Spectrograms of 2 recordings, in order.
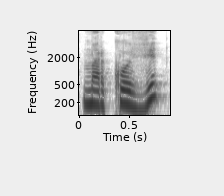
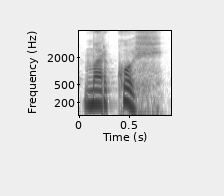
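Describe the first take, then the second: First: The final consonant sounds like a voiced v. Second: The final consonant sounds like a voiceless f. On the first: The speaker calls it wrong. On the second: The speaker calls it right. "sounds like a paired voiceless consonant f"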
